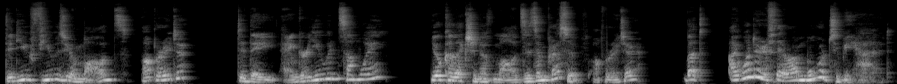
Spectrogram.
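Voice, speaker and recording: A man's voice: high voice, wildly swooping pitch, a little fast, warm tone. A man voicing a fussy, servile ship computer AI in a video game, speaking in a chirpy, formal and theatrical way with an undercurrent of violent glitches. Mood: prim, curious. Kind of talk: video game character voice lines.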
